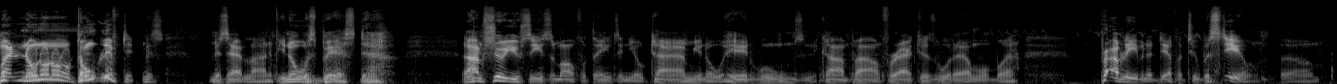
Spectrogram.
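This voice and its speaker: A man puts on a raspy character voice at a very deep, low pitch, with lively intonation, big swings in loudness and a moderate pace. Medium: audio drama. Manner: halting, filler-heavy folksy speech.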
